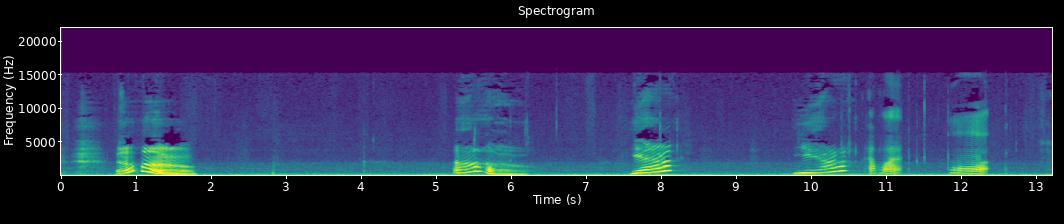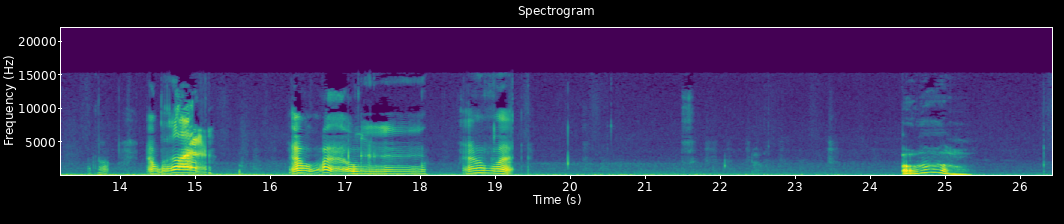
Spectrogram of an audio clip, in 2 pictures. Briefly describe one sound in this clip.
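A baby coos in high, gliding squeals close by.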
